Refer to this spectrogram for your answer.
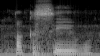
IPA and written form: pɐk.ˈsɪʊ̯ (Paksiw)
